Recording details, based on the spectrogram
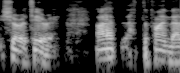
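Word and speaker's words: Shoretire: the hard part um charity ray is spelled short eye he's manchester united's new starlet it's spelt e s-h-o-r-a t i r e tire that sheratiri i have to find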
